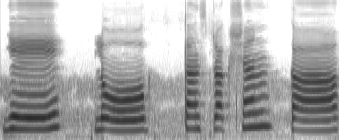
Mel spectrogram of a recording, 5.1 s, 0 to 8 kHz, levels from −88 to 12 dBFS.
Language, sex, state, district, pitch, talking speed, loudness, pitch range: Hindi, female, Punjab, Fazilka, 245 Hz, 45 wpm, -12 LUFS, 230-260 Hz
